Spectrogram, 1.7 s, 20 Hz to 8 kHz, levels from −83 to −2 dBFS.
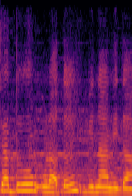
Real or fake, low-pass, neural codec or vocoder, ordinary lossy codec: fake; none; codec, 16 kHz, 0.9 kbps, LongCat-Audio-Codec; none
